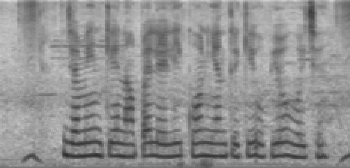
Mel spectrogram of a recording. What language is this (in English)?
Maithili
